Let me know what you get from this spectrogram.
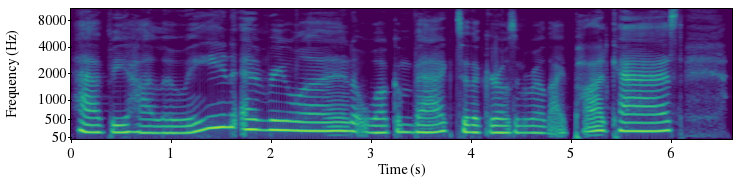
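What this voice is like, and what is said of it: Congested, nasal, raspy sick voice. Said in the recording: “very sickly host ... tell from my voice ... I literally sound like a 60-year-old man who needs oxygen to breathe and talk ... very, like, congested ... I feel like I'm talking very nasally. My voice is very raspy”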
